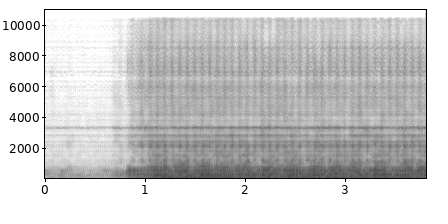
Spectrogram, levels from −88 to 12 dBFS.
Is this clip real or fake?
fake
